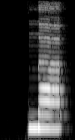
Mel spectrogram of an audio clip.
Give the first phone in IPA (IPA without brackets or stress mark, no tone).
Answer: n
